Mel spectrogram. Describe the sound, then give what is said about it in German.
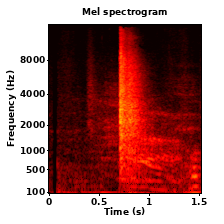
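A chair bumps with a single sharp knock, its clatter ringing out and fading over about half a second, while a person gives a short startled exclamation. “das war der Stuhl.”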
